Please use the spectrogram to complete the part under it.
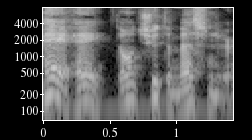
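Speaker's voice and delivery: ordinary talk, nothing marked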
